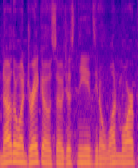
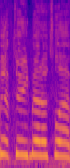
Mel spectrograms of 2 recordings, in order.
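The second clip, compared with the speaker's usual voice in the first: very high-pitched hollering yell; 13 semitones higher than usual. Describing how things went when Dorian was up here, imitating Dorian yelling. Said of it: "he would be yelling like".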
